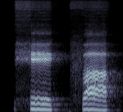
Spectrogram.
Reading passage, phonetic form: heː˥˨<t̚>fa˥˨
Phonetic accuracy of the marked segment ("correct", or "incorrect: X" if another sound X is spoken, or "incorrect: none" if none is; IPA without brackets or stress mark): incorrect: k̚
